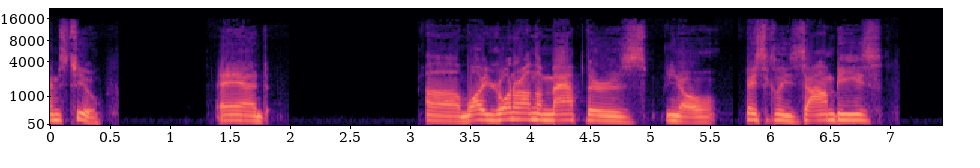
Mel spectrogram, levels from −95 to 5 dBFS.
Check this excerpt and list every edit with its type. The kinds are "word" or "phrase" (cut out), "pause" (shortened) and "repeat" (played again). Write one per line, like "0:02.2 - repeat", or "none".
none

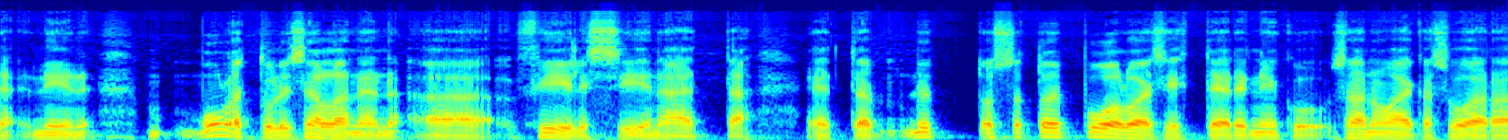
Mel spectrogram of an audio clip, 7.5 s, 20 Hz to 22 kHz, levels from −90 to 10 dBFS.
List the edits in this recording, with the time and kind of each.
none

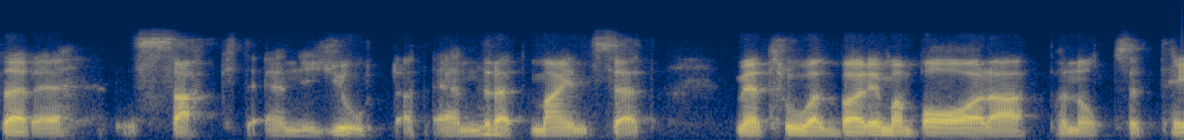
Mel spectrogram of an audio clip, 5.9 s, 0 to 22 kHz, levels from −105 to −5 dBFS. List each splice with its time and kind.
none

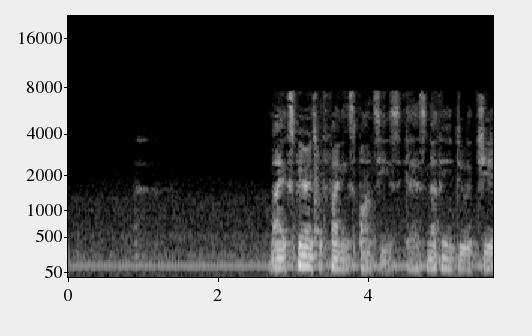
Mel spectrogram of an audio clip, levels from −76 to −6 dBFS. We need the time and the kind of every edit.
none

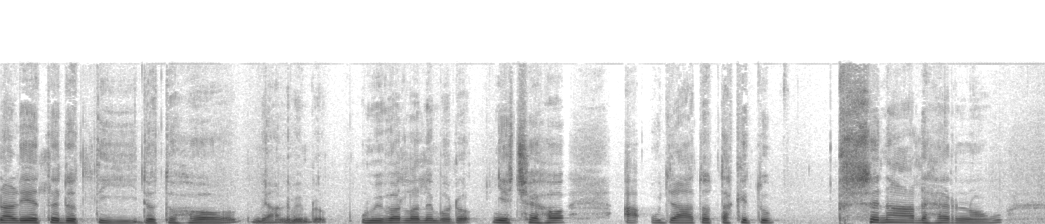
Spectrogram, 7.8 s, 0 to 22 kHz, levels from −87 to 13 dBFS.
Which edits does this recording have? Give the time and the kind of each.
none

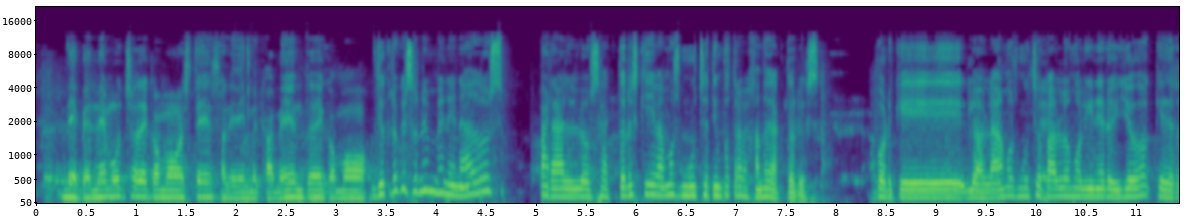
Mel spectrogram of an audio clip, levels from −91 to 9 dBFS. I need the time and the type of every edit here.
none

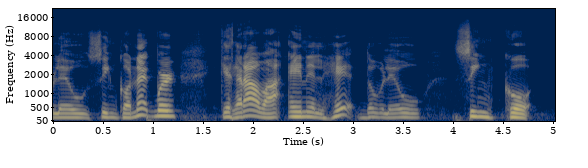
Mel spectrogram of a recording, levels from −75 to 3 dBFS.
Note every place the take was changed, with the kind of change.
0:01.8 - word

